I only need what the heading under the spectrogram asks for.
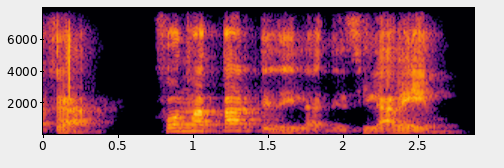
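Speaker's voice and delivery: ordinary talk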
